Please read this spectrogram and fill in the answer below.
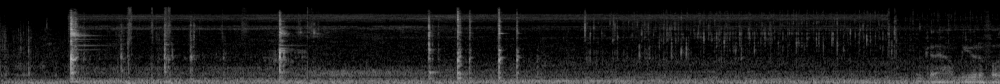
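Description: Cooked berry mash and juice pouring from a stainless steel pot into a metal strainer over another pot, with a spoon scraping the pot and a few sharp metallic clinks in the first half.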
